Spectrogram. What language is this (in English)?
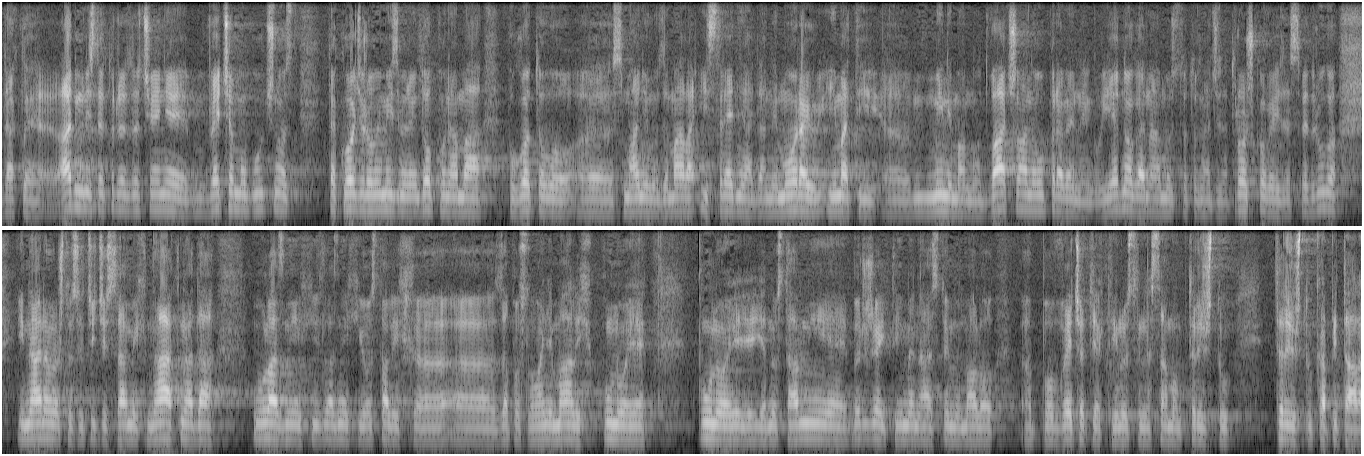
Croatian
